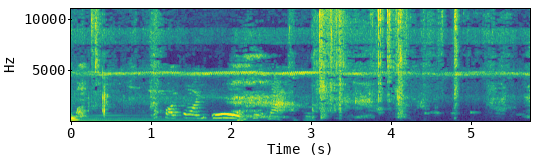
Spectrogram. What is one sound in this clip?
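Footsteps rustle and crunch through dry leaves and undergrowth.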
